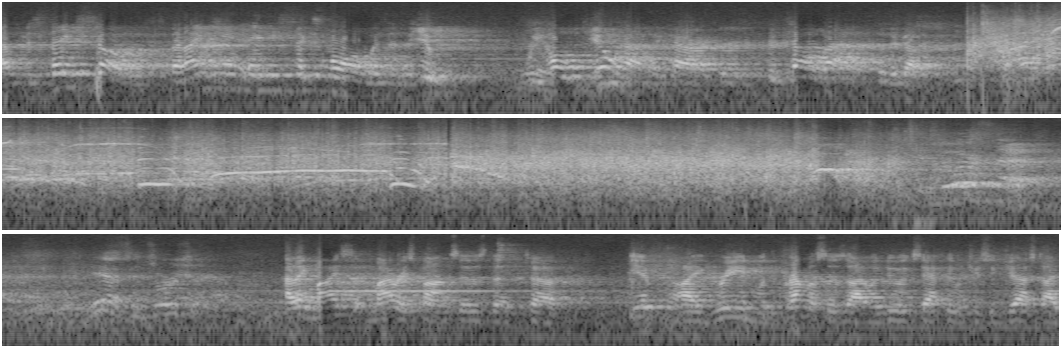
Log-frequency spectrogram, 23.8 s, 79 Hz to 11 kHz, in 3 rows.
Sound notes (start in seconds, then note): 7.2 applause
